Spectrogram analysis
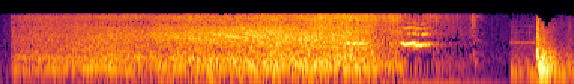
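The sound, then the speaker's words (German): A Mercedes car approaches, its engine and road noise swelling steadily for several seconds before cutting off, followed by a couple of short, sharp thumps like a car door. “Drei Wagen. Das ist der Mercedes von Herrn Müller.”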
